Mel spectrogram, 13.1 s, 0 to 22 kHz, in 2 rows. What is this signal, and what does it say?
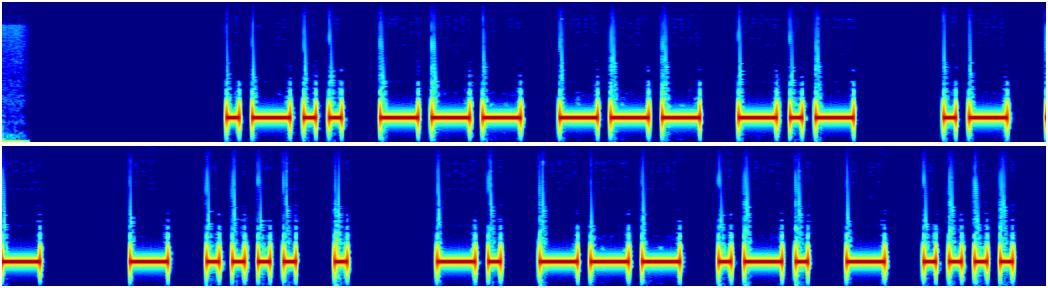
Morse code, heard as a keyed tone, about 15 wpm, 700 Hz. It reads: LOOK AT THE NORTH
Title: Sentences from Top 1000 Words - Review Part 2 - 15wpm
